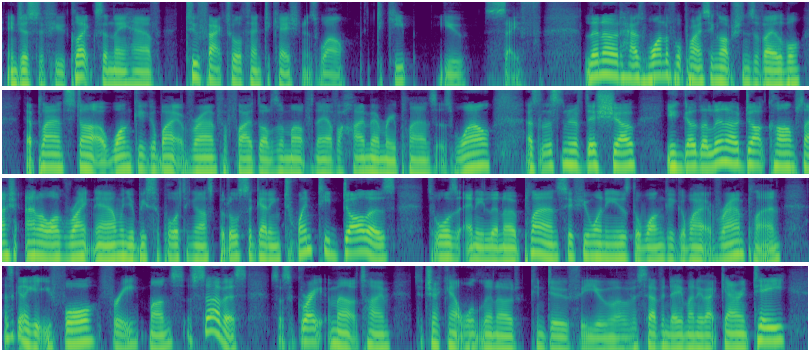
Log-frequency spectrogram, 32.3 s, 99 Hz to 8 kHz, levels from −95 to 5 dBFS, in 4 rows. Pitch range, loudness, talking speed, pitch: 110-145 Hz, -20 LUFS, 220 wpm, 125 Hz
